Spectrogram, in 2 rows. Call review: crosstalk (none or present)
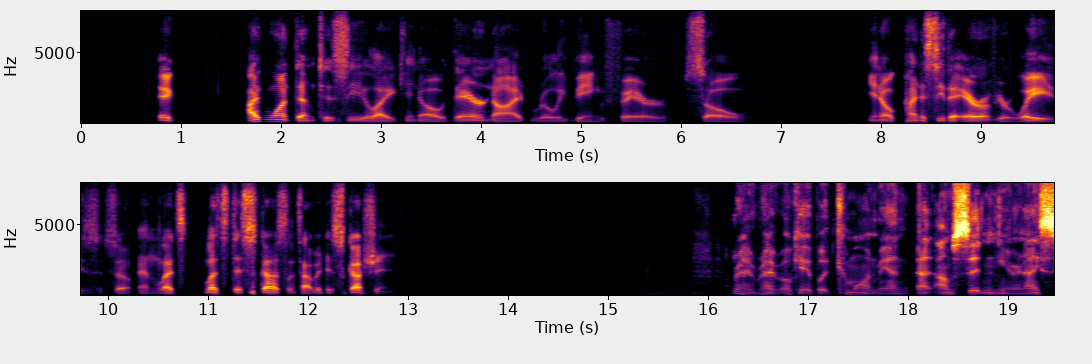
none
